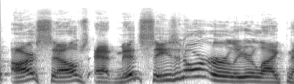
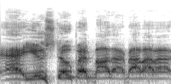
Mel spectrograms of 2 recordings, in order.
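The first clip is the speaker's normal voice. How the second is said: mock yell; 6 semitones higher than usual. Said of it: "You can't go yelling back at the guy".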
